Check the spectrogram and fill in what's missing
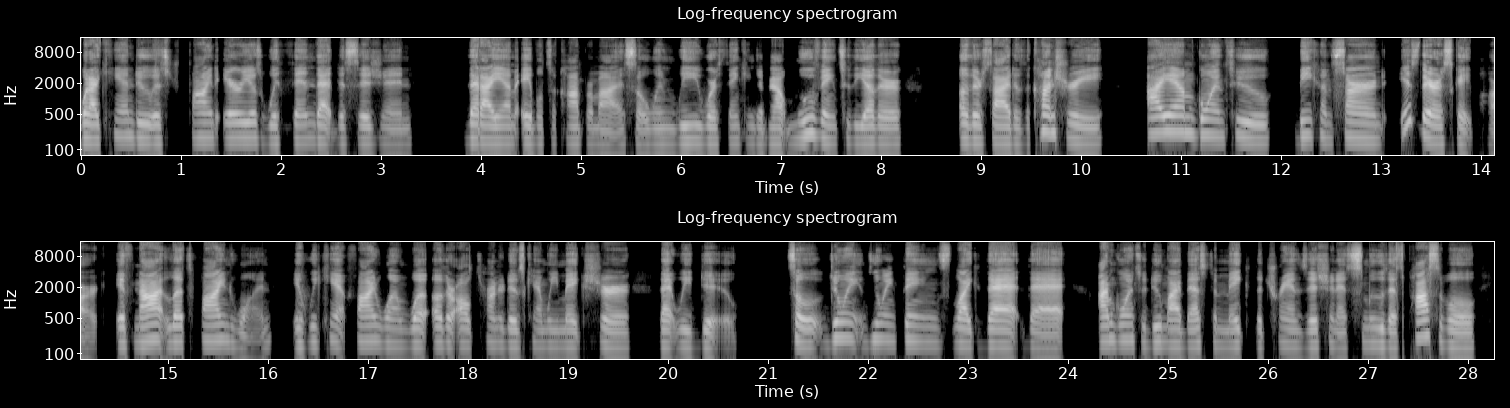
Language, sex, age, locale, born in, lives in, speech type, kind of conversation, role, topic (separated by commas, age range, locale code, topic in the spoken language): English, female, 30-34, en-US, United States, United States, conversation, podcast, guest, How do you approach making important choices in your life?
